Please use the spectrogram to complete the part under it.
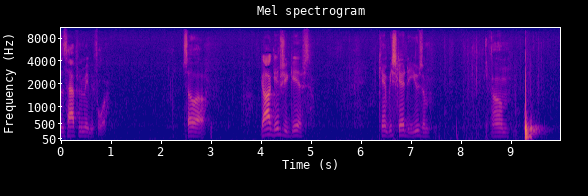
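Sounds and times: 
speech: 0.1s - 1.1s, 2.4s - 3.2s, 4.0s - 5.1s, 6.4s - 7.5s, 8.6s - 9.6s
knock on a hard surface: 9.3s - 9.6s.

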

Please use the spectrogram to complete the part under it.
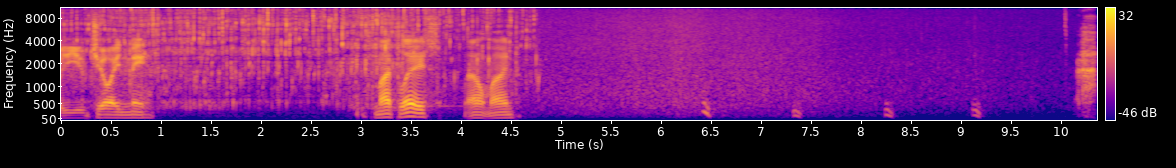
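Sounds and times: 
speech: 0.0s - 1.1s, 3.2s - 4.7s, 6.4s - 6.6s
drink pouring into a glass: 0.0s - 4.8s.

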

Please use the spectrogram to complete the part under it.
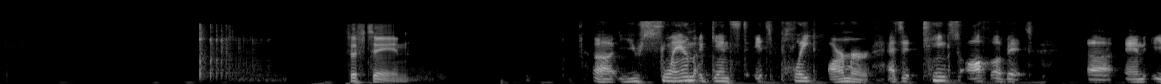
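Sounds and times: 
dice tumbling and clattering on a surface for a tabletop attack roll: 2.0s - 2.9s
speech: 3.5s - 4.2s, 6.0s - 11.6s.

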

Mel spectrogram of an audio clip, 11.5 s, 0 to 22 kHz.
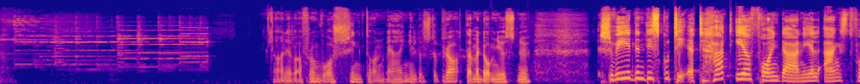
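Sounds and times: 
phone ringtone with bright repeating electronic tones: 0.0s - 2.9s
speech: 3.6s - 11.4s.

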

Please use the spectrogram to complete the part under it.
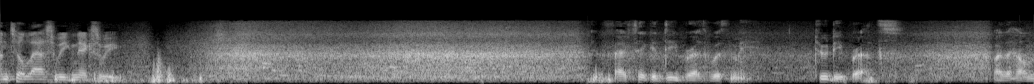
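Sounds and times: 
speech: 0.0s - 2.4s, 6.2s - 7.6s, 8.2s - 9.4s, 10.0s - 10.3s
ocean waves breaking on shore: 1.8s - 8.2s, 9.0s - 10.3s.

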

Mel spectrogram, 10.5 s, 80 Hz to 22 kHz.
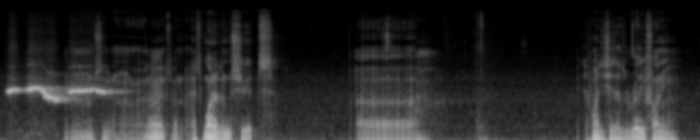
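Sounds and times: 
long shrill whistle blast: 0.0s - 1.7s
speech: 2.2s - 4.2s, 5.4s - 6.5s, 8.8s - 10.2s.

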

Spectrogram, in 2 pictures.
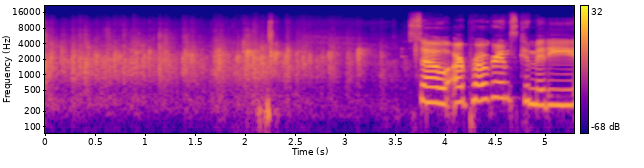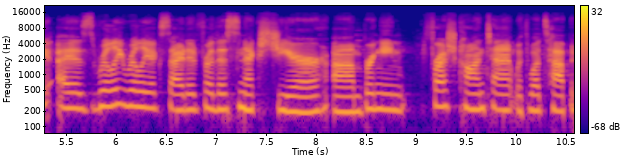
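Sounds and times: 
audience applauding an event's programs committee: 0.0s - 3.7s
speech: 3.8s - 10.5s.

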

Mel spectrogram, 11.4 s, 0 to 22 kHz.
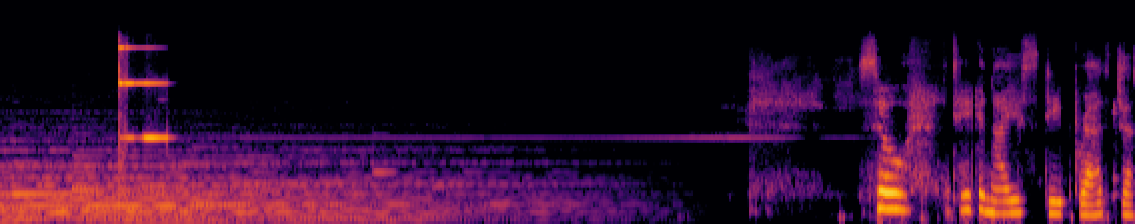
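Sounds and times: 
meditation chime struck and ringing: 1.2s - 1.8s, 6.2s - 8.3s
speech: 8.7s - 11.3s.

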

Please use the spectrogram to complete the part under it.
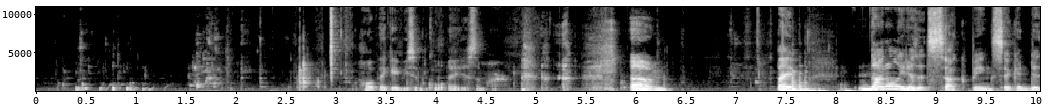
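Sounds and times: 
sipping water: 0.2s - 2.0s
speech: 3.3s - 5.0s, 5.9s - 6.4s, 8.2s - 10.0s.

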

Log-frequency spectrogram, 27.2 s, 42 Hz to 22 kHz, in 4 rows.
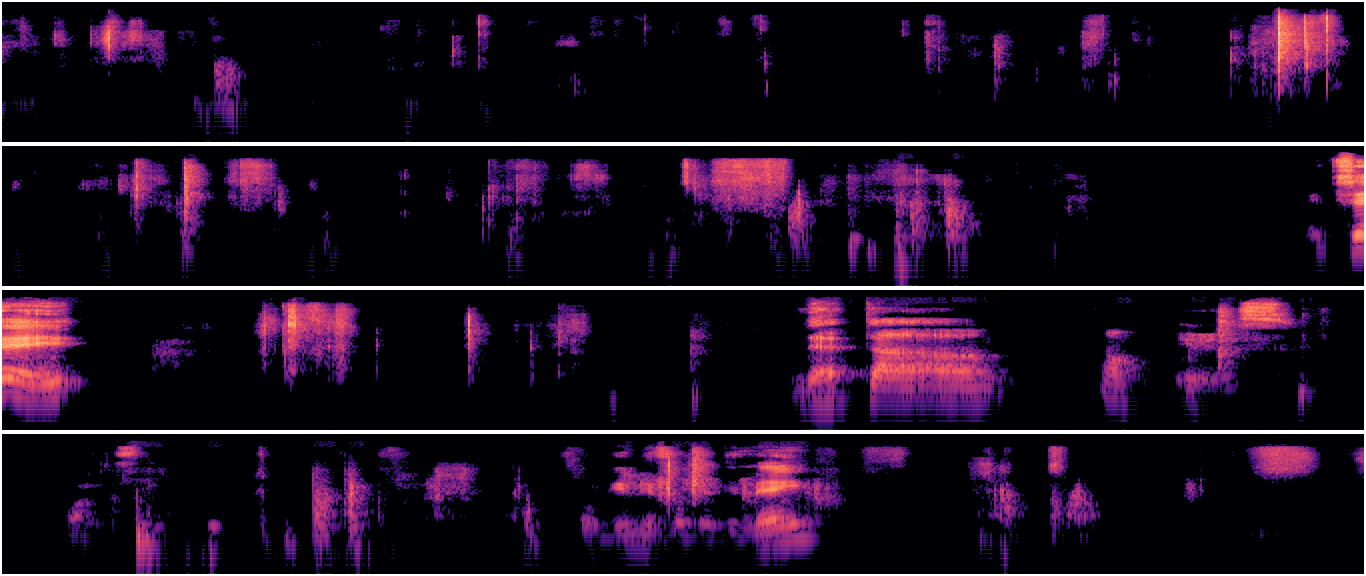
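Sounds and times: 
sheet of paper rustling and crinkling while handled: 0.0s - 4.0s, 4.6s - 12.4s, 14.5s - 17.3s, 21.7s - 27.2s
speech: 13.5s - 14.1s, 17.7s - 20.2s, 23.5s - 24.6s.

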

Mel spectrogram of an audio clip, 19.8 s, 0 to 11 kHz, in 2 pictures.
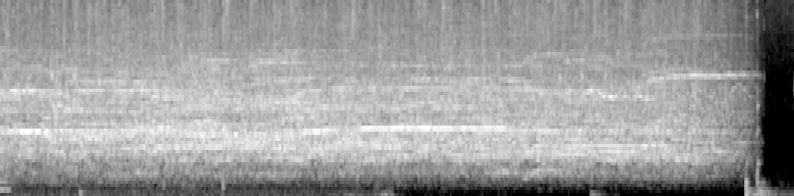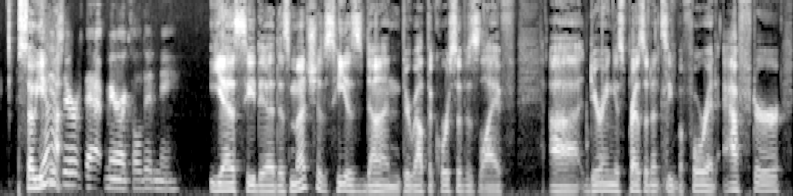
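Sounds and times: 
loud crowd clapping: 0.0s - 9.4s
whoops and shouts: 0.0s - 9.4s
speech: 10.3s - 19.8s.

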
